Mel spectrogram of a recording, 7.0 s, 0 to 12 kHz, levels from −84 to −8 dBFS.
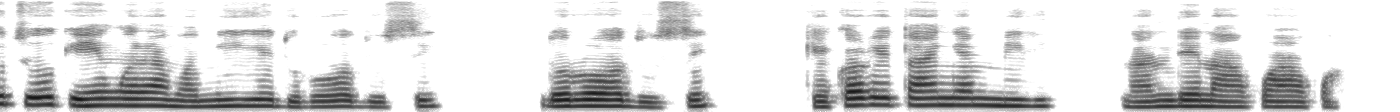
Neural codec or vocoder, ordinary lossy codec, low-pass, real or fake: codec, 24 kHz, 3.1 kbps, DualCodec; none; none; fake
